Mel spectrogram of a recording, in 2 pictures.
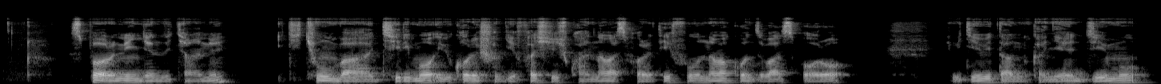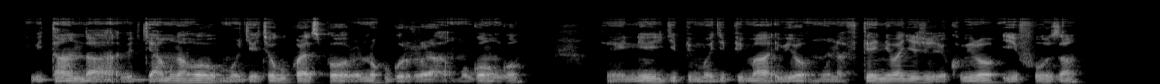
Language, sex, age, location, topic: Kinyarwanda, male, 18-24, Huye, health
